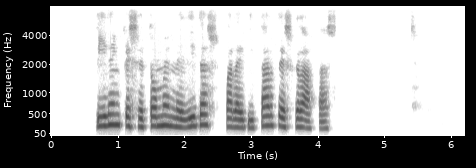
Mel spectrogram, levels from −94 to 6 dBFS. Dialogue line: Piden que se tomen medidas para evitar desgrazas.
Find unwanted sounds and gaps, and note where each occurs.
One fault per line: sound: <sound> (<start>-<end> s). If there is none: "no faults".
no faults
